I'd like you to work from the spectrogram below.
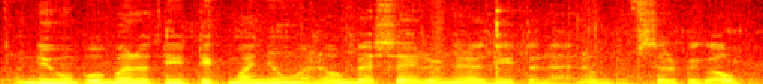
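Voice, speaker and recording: A man's voice: on the low side, lively intonation, fast, background noise, close to an everyday voice. A man playing a goofy joking young guy. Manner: playful, joking, stumbling over words. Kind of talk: TV comedy drama acting. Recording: strong background music score.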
